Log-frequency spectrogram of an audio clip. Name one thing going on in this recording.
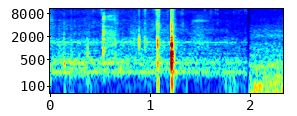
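A heavy book is set down with a soft thud.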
